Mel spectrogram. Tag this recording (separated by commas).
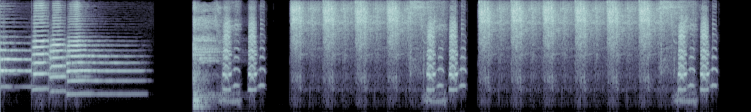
Music, Trumpet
